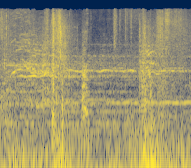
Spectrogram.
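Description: A Clydesdale horse whinnying in the first second, with two heavy thuds of hooves striking dry ground, the second near the end. Music with steady held tones plays under it.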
